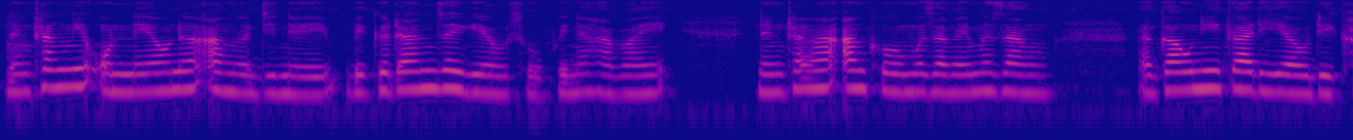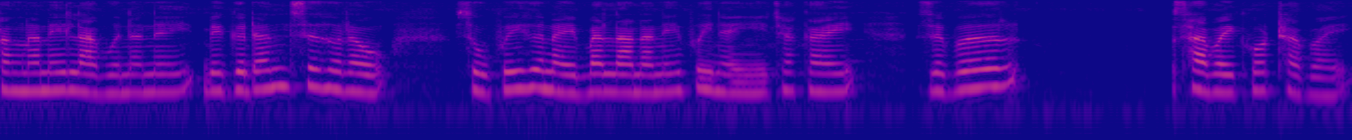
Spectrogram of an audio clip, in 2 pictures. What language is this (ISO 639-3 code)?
brx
